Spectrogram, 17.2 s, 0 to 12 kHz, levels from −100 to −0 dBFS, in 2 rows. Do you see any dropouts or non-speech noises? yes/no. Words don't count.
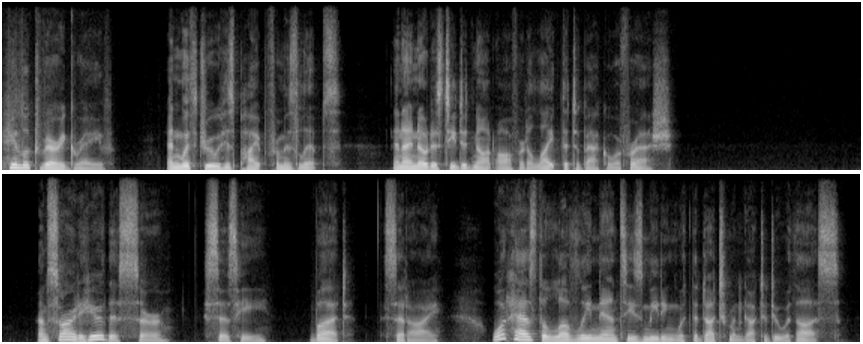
no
